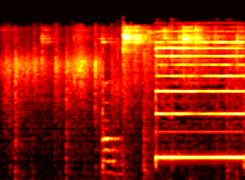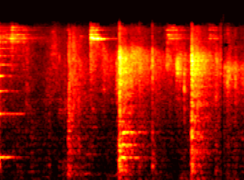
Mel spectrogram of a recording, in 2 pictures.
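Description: A ring timer's buzzer sounds once, a steady tone lasting about a second and a half, the signal to start the round. Voices shout briefly before and after it.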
